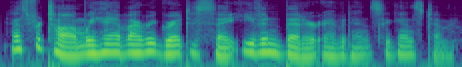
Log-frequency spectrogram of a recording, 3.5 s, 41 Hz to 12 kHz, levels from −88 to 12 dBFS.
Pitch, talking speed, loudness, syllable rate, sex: 130 Hz, 240 wpm, -17 LUFS, 6.4 syllables/s, male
